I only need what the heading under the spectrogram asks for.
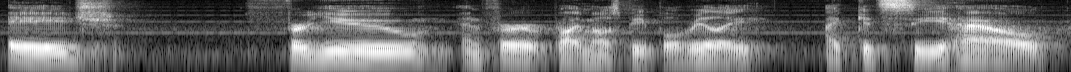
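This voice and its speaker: An American man chatting casually as a podcast guest, halting and searching for his words. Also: deep voice, little pitch movement, reverberant. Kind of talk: casual chat.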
